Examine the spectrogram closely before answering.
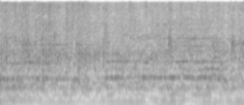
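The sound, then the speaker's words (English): Audience clapping hands during a worship service. A steady, dense patter of applause runs throughout, with faint sustained tones beneath. “Clap your hands for Jesus.”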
